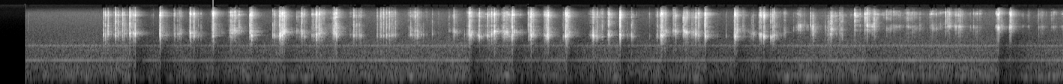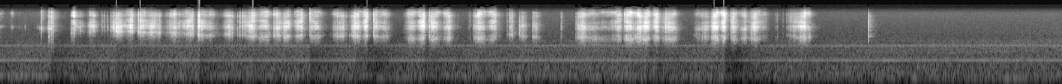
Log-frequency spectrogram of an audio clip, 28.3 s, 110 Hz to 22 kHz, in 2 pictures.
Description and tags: sound4-2shells
This sound was created by two shells.
The one has got sharp textures, the other one smooth surface. I rub them together to make this sound.
Hope it'll be useful.
creative, rub, sea, shells, sound, two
